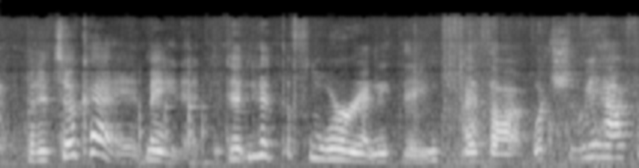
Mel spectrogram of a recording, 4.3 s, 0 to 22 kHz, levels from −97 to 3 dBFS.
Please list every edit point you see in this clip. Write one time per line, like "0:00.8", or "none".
0:02.9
